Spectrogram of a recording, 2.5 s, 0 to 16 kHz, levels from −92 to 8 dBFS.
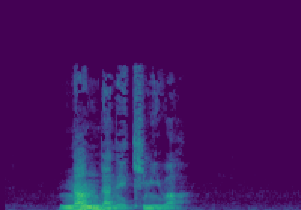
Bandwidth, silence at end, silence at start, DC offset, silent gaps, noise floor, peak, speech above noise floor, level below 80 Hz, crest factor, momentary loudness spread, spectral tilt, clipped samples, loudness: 11.5 kHz; 1 s; 0.5 s; under 0.1%; none; -72 dBFS; -8 dBFS; 46 dB; -56 dBFS; 22 dB; 14 LU; -7 dB/octave; under 0.1%; -27 LUFS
